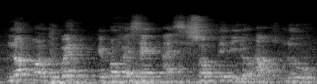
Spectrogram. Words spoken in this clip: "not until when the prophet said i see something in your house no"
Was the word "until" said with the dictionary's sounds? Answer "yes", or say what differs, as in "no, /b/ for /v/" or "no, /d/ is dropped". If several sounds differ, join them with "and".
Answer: no, /n/ is dropped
